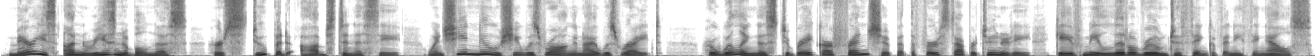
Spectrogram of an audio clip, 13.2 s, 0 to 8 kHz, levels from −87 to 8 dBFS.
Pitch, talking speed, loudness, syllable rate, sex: 220 Hz, 155 wpm, -17 LUFS, 4.8 syllables/s, female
